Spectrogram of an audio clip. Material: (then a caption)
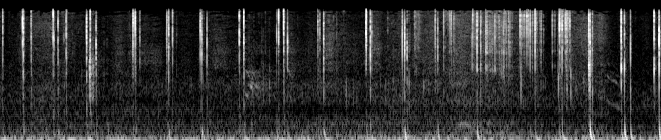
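Concrete. Long black fingernails tap and scratch a weathered, solid concrete slab outdoors, producing around twenty sharp, bright clicks mixed with gritty scraping. Each tap is very short with almost no ring, over a faint low rumble.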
